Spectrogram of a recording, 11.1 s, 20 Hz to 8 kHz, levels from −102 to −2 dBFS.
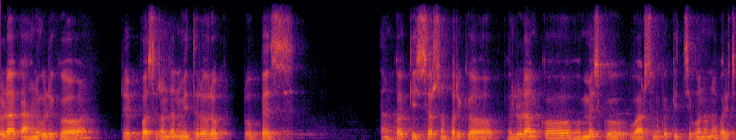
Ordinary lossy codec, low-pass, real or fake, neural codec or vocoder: Opus, 32 kbps; 7.2 kHz; real; none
